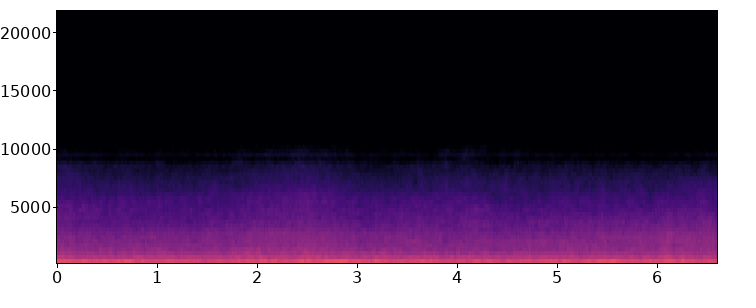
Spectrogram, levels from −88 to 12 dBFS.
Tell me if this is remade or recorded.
remade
